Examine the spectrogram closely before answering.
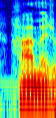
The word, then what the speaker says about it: homage: You tried to make me feel dumb for saying homage with the with the H. But I had to let them know that every English-speaking country outside of the US pronounces it with the H.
